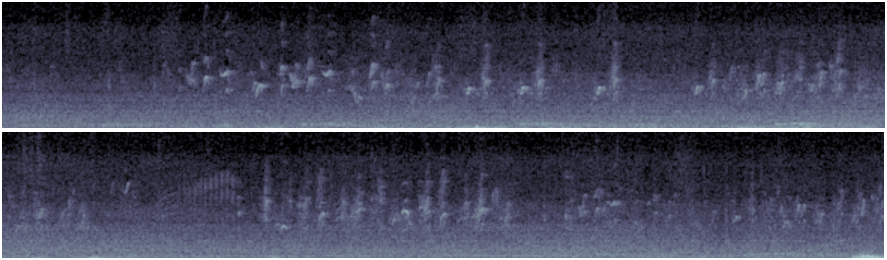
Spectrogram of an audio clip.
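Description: Small birds chirping: many short, high chirps in loose clusters, with a low thud about three seconds in and a louder one near the end.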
